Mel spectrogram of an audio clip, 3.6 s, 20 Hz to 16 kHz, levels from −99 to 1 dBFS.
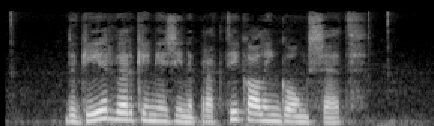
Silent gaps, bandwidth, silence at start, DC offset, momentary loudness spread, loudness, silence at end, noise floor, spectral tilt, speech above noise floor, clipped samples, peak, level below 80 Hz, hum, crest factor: none; 11 kHz; 0.55 s; under 0.1%; 11 LU; -18 LUFS; 0.65 s; -56 dBFS; -7.5 dB/octave; 39 dB; under 0.1%; -2 dBFS; -54 dBFS; none; 16 dB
